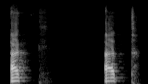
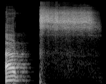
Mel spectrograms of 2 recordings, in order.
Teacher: huruf kaf dan ta ketika terlepas tidak menghasilkan bunyi baru, melainkan hanya menghembuskan napas saja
